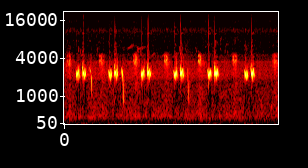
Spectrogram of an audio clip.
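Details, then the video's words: Female quail (bedana), a call associated with quail hunting: six evenly spaced phrases, each two bright, short, high chips followed by a thin whistle slurring downward, roughly one phrase every two-thirds of a second, on a silent background. "Real Female Quail Call"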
